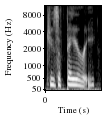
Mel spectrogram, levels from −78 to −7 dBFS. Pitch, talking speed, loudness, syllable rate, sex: 220 Hz, 190 wpm, -15 LUFS, 5.0 syllables/s, female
